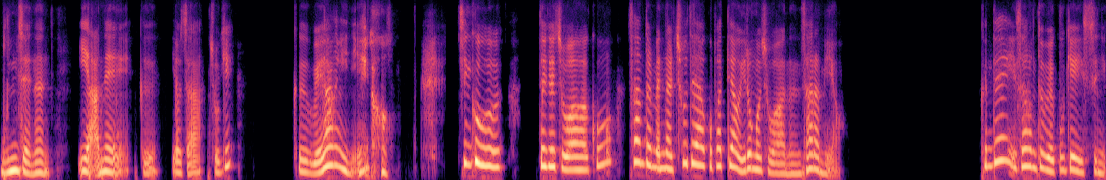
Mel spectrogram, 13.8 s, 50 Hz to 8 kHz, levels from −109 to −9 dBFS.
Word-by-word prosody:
문제는 180 -2 +3 0.4
이 200 -1 +3
안에 195 +2 +1
그 210 - -6 0.2
여자 170 - -4
쪽이 280 - -5 0.7
그 190 -4 -2
외향인이에요. 215 - +2 1.1
친구 305 -5 +5 0.5
되게 280 -1 +4
좋아하고 225 +8 +1 0.2
사람들 340 -3 +2
맨날 245 -2 +1
초대하고 310 -1 +1
파티하고 280 -4 0
이런 235 +3 +2
거 220 - +2
좋아하는 160 -3 -4
사람이에요. 215 -3 -3 1.7
근데 350 +6 +1
이 345 - -2
사람도 270 -2 0
외국에 215 0 +1
있으니 180 -2 -5
225 Hz, 275 characters per minute, -23 LUFS, 185-280 Hz, 1.7 s, 친구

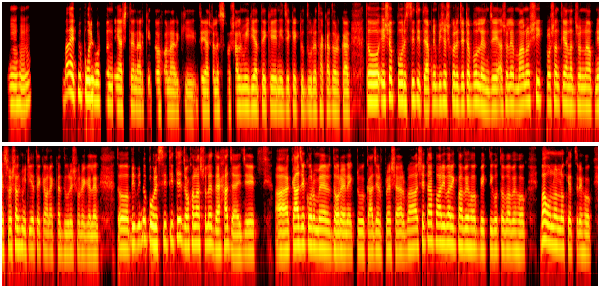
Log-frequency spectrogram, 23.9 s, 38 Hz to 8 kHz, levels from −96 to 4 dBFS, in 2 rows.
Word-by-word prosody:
হুম, 160 -1 0
হুম। 150 +2 -1 0.8
বা 245 - +1
একটু 240 - -3
পরিবর্তন 185 -4 +4
নিয়ে 155 -1 +1
আসতেন 150 0 -4
আরকি, 135 0 -8
তখন 135 0 -4
আরকি 125 0 -9 0.2
যে - - -4
আসলে 135 +1 -6
সোশ্যাল 150 +2 -5
মিডিয়া 150 0 0
থেকে 145 0 -2 0.2
নিজেকে 140 +2 -5
একটু 145 - -8
দূরে 140 0 -3
থাকা 140 0 -4
দরকার। 130 0 -1 0.4
তো 175 - +7 0.3
এসব 200 +3 +3
পরিস্থিতিতে 180 -1 +1
আপনি 170 - -3
বিশেষ 175 -1 -1
করে 170 -1 +2
যেটা 170 +1 +3
বললেন, 160 -4 +2
যে 150 - +2
আসলে 165 +2 -1 0.2
মানসিক 180 +4 0
প্রশান্তি 165 0 -2
আনার 160 -2 -1
জন্য, 155 -1 0
আপনি 150 +2 -5
সোশ্যাল 165 +2 +1
মিডিয়া 160 +1 -2
থেকে 150 0 -4
অনেকটা 145 0 -6
দূরে 140 0 -3
সরে 140 -1 -5
গেলেন। 135 0 -1 0.4
তো - - -1 0.2
বিভিন্ন 195 +4 +1
পরিস্থিতিতে 200 +4 +2
যখন 180 +2 +2
আসলে 190 +1 0
দেখা 160 +3 +4
যায় 135 0 0
যে, 145 0 0 0.6
আ - - +6 0.3
কাজে 180 +1 +7
কর্মের 165 -3 +4 0.2
ধরেন 145 0 +3
একটু 150 +2 -7 0.2
কাজের 145 +1 -2
প্রেশার 150 -1 -2
বা 160 - 0 0.2
সেটা 200 +1 0
পারিবারিকভাবে 185 -3 +3
হোক, 165 -1 +1
ব্যক্তিগতভাবে 155 0 -2
হোক, 145 -1 -2 0.3
বা 220 - +6
অন্যান্য 180 -3 +1
ক্ষেত্রে 150 -1 -3
হোক। 135 -1 -3
160 Hz, 170 wpm, -23 LUFS, 145-180 Hz, 0.8 s, তো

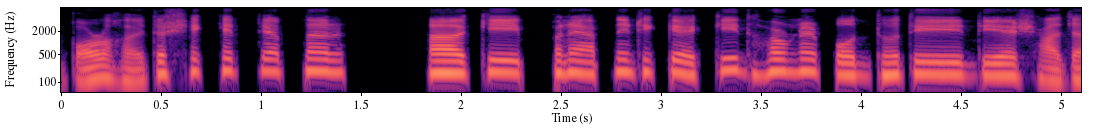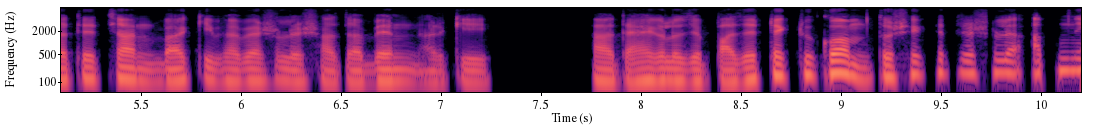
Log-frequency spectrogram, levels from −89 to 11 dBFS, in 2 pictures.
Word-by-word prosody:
বড় 120 +4 +4
হয়। 105 -1 -2
তো - - +5
সেক্ষেত্রে 190 +1 -3
আপনার 190 0 +1 0.5
আ - - +9 0.2
কি 185 - +3 0.3
মানে 175 0 +3
আপনি 190 - -4
ঠিক 180 - -2
ক্যা 170 - +5
কি 200 - +2
ধরনের 190 +2 +2
পদ্ধতি 155 +1 +1 0.3
দিয়ে 150 0 +4
সাজাতে 115 +2 0
চান 120 -2 +3
বা 105 - +2
কিভাবে 110 -1 -3
আসলে 110 -2 -4
সাজাবেন 100 +2 -2 0.2
আরকি? 95 +2 -6 0.6
আ - - +3
দেখা 105 +3 0
গেল 110 - 0
যে 105 - -1
বাজেটটা 115 +7 +1
একটু 155 - -3
কম। 170 -3 +6
তো - - +2
সেক্ষেত্রে 170 +2 -5
আসলে 175 +1 -3
আপনি 200 +1 -3
150 Hz, 195 wpm, -24 LUFS, 110-175 Hz, 0.6 s, আ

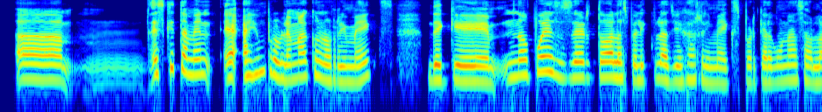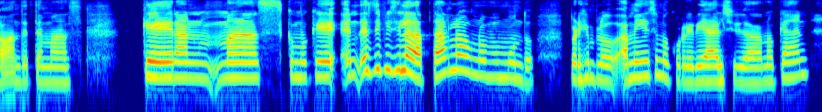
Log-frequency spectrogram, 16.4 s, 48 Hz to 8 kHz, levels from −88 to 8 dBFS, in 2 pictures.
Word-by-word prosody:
Am, 210 -1 +3 0.8
es 260 - +1
que 360 - -2
también, 270 -5 0
eh, 230 +4 +6
hay 250 +2 +3
un 295 - -5
problema 235 -4 0
con 255 -2 -5
los 205 -1 -1
remakes. 195 +4 -5 0.3
De 210 -1 +1
que, 195 -2 +3 0.2
no 255 +1 +1
puedes 305 +1 +2
hacer 235 0 -1
todas 235 +1 +3
las 230 -1 -1
películas 205 0 -3
viejas, 210 +2 -7
remakes, 185 -3 -8
porque 190 0 -8
algunas 200 +3 -6
hablaban 185 - -3
de 95 0 -11
temas, 185 0 -8 0.6
que 235 -1 +7
eran 235 -1 +3 0.2
más 230 0 +3
como 235 -1 -8
que 240 0 +3
en 255 - -3
Es 290 +1 +2
difícil 330 -2 +1
adaptarlo 260 +4 +6
a 320 - +2
un 280 - -11
nuevo 245 -2 -8
mundo. 225 -6 -9 0.3
Por 220 - -1
ejemplo, 215 -3 -6
a - - +2
mí 235 +2 -3
se 265 - -11
me 245 - -7
ocurriría, 195 -1 -2
el 195 0 -2
Ciudadano 185 0 -6
Khan, 235 +5 -6
225 Hz, 180 wpm, -22 LUFS, 195-245 Hz, 0.8 s, que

